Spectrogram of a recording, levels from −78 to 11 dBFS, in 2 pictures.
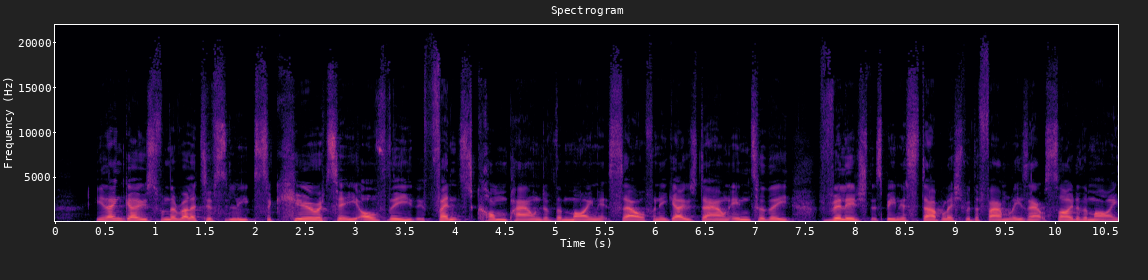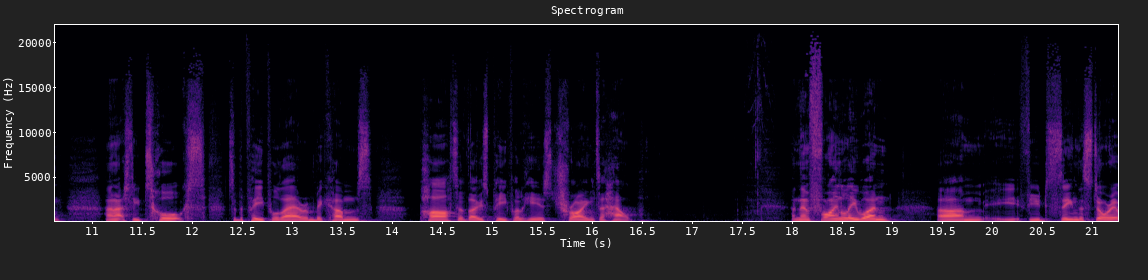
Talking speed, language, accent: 170 wpm, English, British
